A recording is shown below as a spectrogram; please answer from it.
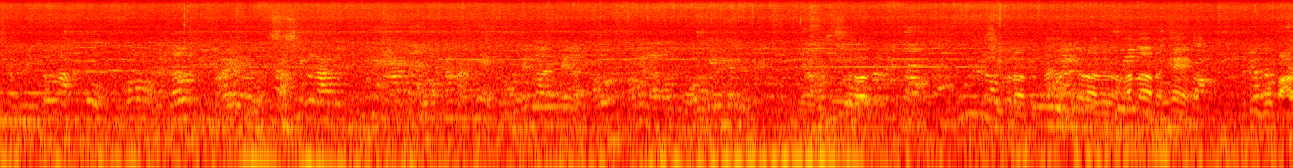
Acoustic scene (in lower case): crowded indoor space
